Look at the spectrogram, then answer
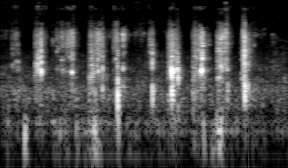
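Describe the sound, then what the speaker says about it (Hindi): Tarot cards slid and drawn from a deck during a Hindi reading, a run of crisp, close papery snaps and flicks in an uneven rhythm, about eight quick strokes, with no talking. "एक और कार्ड निकालते हैं यहाँ पे"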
